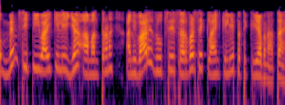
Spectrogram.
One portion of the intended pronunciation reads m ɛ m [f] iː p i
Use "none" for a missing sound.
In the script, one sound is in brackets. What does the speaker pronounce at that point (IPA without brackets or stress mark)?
s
